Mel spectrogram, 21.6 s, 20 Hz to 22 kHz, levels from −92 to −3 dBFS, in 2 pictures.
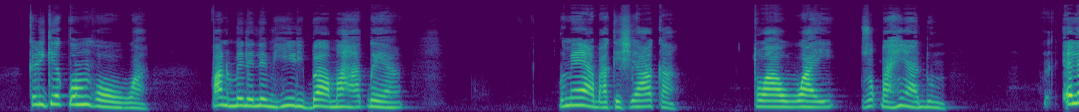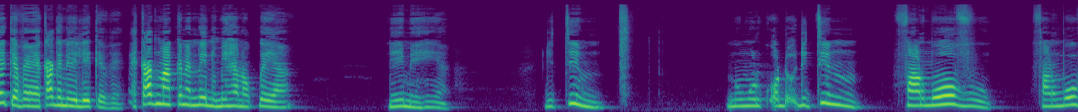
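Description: Throughout the speech there is a smeared, watery compression texture, and nothing above 18.5 kHz. This is likely low-bitrate audio saved at a high bitrate. The damage fits an HE-AAC encode near 40 kbit/s, re-saved as MP3 around 192 kbit/s, which cannot restore what was lost.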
